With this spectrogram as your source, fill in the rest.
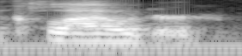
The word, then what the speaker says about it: clowder: Rhymes with chowder. It's called a clowder of cats.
